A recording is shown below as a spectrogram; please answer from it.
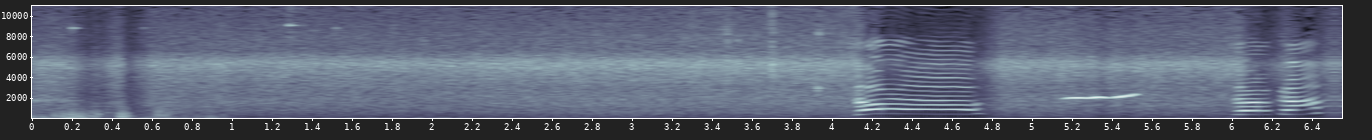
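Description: Steady rushing hiss of small waves and wind along a pebbly shoreline. About four seconds in, a person's loud, drawn-out, high-pitched call that falls and then holds, followed by a short rising chirp.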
